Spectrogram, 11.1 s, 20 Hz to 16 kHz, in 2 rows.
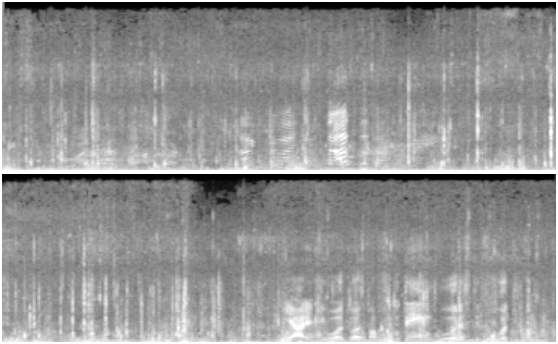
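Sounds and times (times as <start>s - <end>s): horses' hooves on dirt: 0.0s - 11.0s
steady low rumble: 0.0s - 11.0s.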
